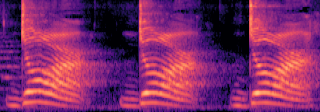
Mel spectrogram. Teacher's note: giống âm o của tiếng Việt nhưng con kéo dài và cong lưỡi lên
